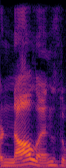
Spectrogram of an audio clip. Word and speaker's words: New Orleans: I don't, because if you go to New Orleans or Nolens, the way it's supposed to be pronounced, Nolens.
